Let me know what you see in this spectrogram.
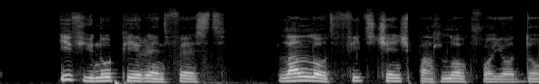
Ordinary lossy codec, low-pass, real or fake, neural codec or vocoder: none; 14.4 kHz; real; none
